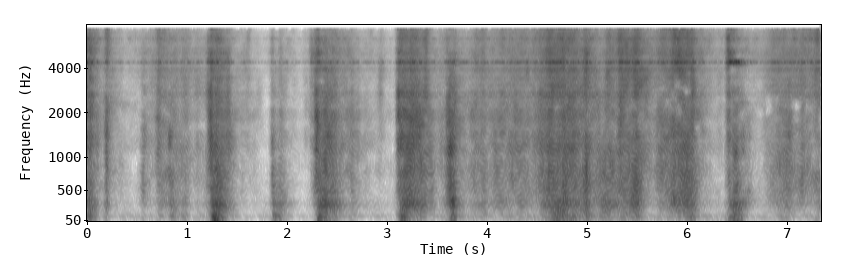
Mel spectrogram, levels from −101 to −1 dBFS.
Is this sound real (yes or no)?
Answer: no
